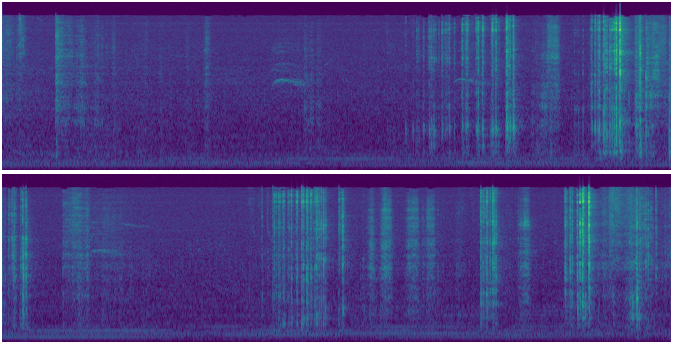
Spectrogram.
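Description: Small snips cut through cardstock to shape a little box, giving several crisp snipping bursts at irregular intervals, fairly close and fairly quiet.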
